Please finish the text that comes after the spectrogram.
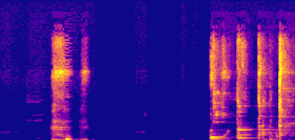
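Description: A short drink of water: a wet plop as lips leave a container, a pause, then a quick series of three or four gulping swallows, with no talking.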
